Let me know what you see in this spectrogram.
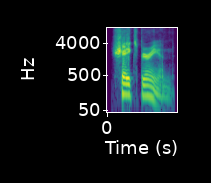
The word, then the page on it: Shakespearian: American English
